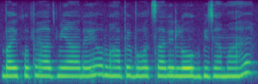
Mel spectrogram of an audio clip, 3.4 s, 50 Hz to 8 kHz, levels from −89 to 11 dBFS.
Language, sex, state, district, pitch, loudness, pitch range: Hindi, female, Uttar Pradesh, Lalitpur, 255 Hz, -14 LUFS, 250-260 Hz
